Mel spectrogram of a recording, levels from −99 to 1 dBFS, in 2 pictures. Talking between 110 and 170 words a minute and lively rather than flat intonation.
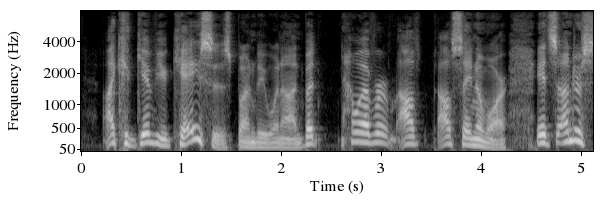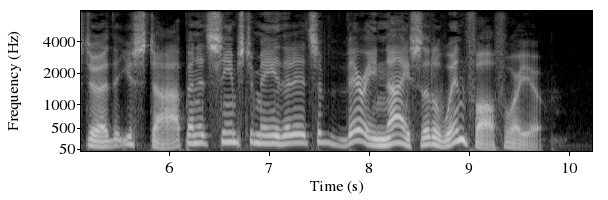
No: average, 195 wpm; wide, 7.0 semitones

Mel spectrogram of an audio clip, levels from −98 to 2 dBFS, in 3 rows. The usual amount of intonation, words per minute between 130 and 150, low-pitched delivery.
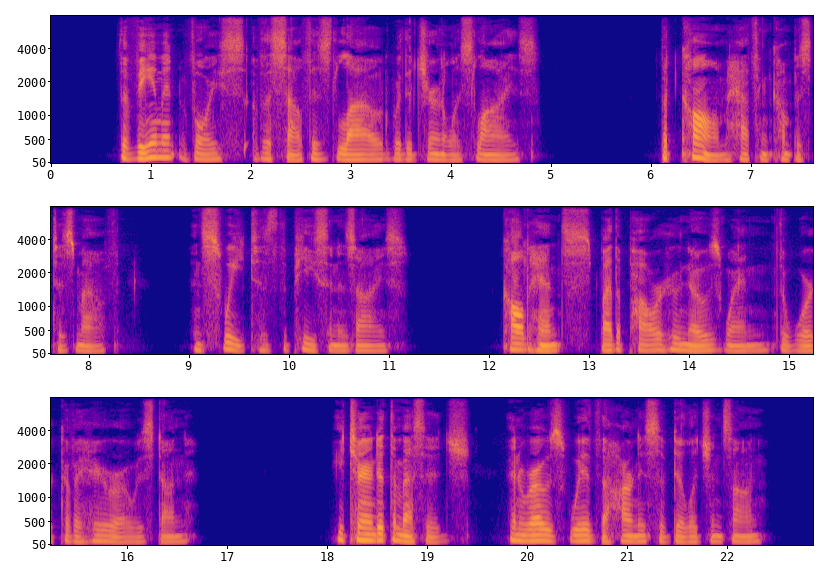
No: narrow, 1.9 semitones; average, 140 wpm; low, 105 Hz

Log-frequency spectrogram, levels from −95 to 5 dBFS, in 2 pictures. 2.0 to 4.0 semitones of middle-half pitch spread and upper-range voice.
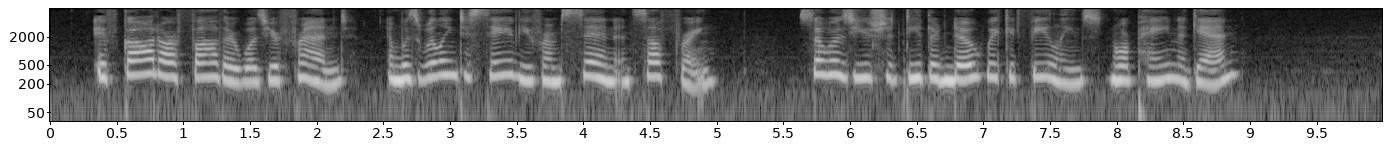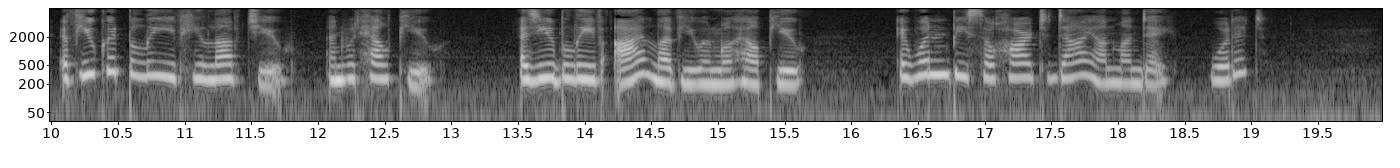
Yes: average, 3.5 semitones; very high, 260 Hz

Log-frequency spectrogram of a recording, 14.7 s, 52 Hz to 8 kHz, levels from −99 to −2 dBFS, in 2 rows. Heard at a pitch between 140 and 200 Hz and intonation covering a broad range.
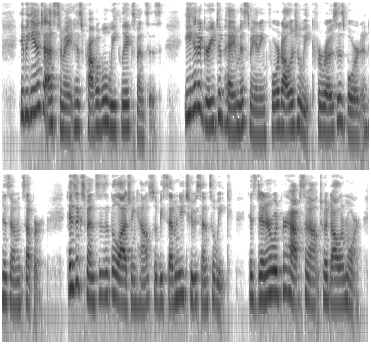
No: medium, 185 Hz; average, 3.8 semitones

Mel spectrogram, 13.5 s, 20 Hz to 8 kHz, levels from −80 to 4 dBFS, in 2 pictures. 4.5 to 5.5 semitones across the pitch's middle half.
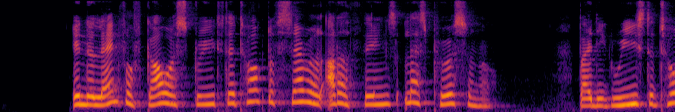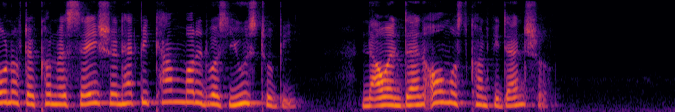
No: average, 3.3 semitones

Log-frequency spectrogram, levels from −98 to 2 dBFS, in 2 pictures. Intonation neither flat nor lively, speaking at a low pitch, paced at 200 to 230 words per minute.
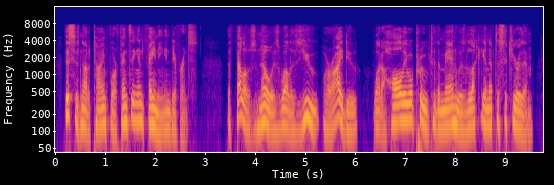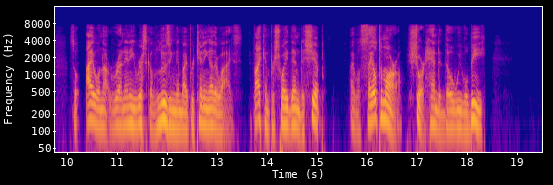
Yes: average, 4.0 semitones; low, 120 Hz; fast, 205 wpm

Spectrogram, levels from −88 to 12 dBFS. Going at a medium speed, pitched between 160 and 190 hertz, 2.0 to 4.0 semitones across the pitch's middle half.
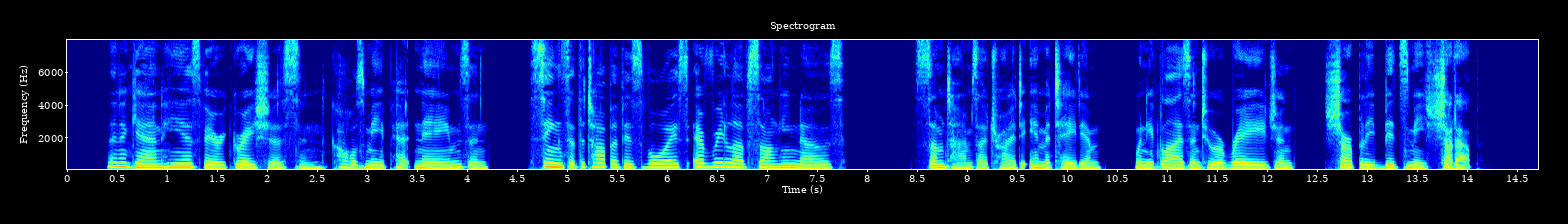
Yes: average, 170 wpm; medium, 185 Hz; average, 3.3 semitones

